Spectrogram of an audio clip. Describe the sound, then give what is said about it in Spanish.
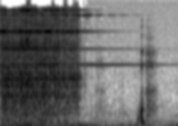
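A telephone bell ringing: one loud, bright, ringing burst lasting about a second, which then cuts off into near quiet broken by a single faint thump. “Déjelo, no lo coja. Pero está sonando. Alguien está llamando.”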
